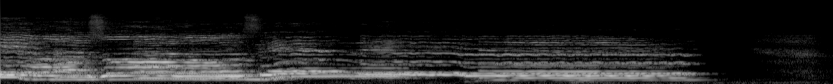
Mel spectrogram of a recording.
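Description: Female barbershop quartet singing a cappella in close four-part harmony, with sustained chords. The last chord is held for a couple of seconds, and the singing stops about seven seconds in for a short pause.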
